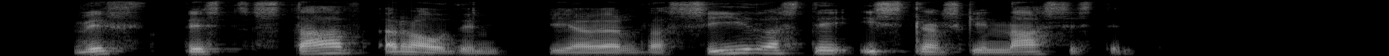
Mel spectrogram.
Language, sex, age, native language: Icelandic, male, 18-19, Icelandic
